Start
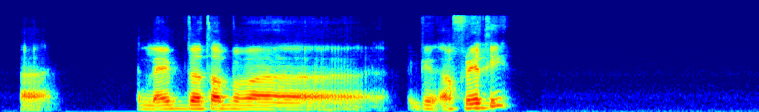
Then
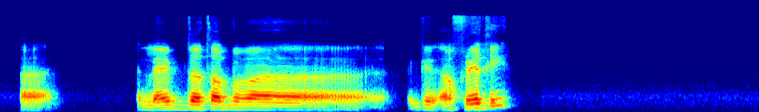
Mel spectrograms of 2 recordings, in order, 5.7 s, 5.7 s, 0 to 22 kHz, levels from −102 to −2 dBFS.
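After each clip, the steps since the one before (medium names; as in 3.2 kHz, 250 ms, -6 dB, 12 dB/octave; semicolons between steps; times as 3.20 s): high-pass 430 Hz 12 dB/octave; tilt shelf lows +9.5 dB, about 1.2 kHz; trim -1.5 dB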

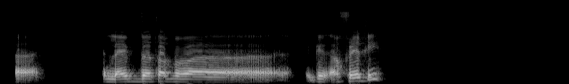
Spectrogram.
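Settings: saturation -8.5 dBFS, distortion -16 dB; compression 12:1, threshold -25 dBFS, peak gain reduction 13.5 dB; trim +5 dB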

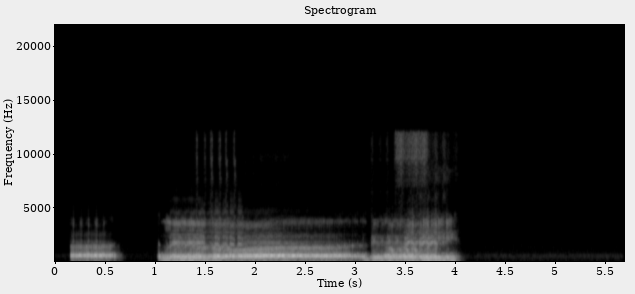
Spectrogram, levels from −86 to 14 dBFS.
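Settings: peak limiter -18.5 dBFS, peak gain reduction 7 dB; on a send: loudspeakers at several distances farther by 28 m -5 dB, 52 m 0 dB, 80 m 0 dB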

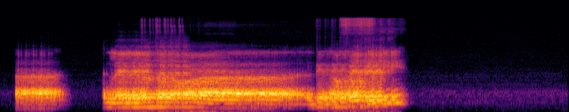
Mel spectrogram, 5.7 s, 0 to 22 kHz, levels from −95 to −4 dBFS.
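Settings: doubling 29 ms -6 dB; trim +7 dB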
